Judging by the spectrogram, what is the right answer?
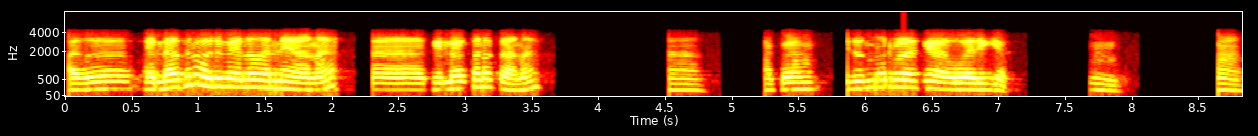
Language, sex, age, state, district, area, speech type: Malayalam, female, 45-60, Kerala, Kottayam, rural, conversation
